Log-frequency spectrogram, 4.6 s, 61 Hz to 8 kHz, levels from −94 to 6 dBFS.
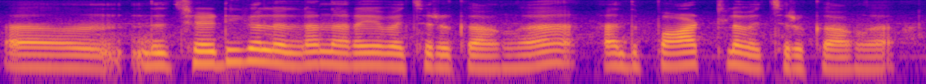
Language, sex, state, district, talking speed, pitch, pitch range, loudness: Tamil, female, Tamil Nadu, Kanyakumari, 130 wpm, 180 Hz, 160-195 Hz, -20 LUFS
